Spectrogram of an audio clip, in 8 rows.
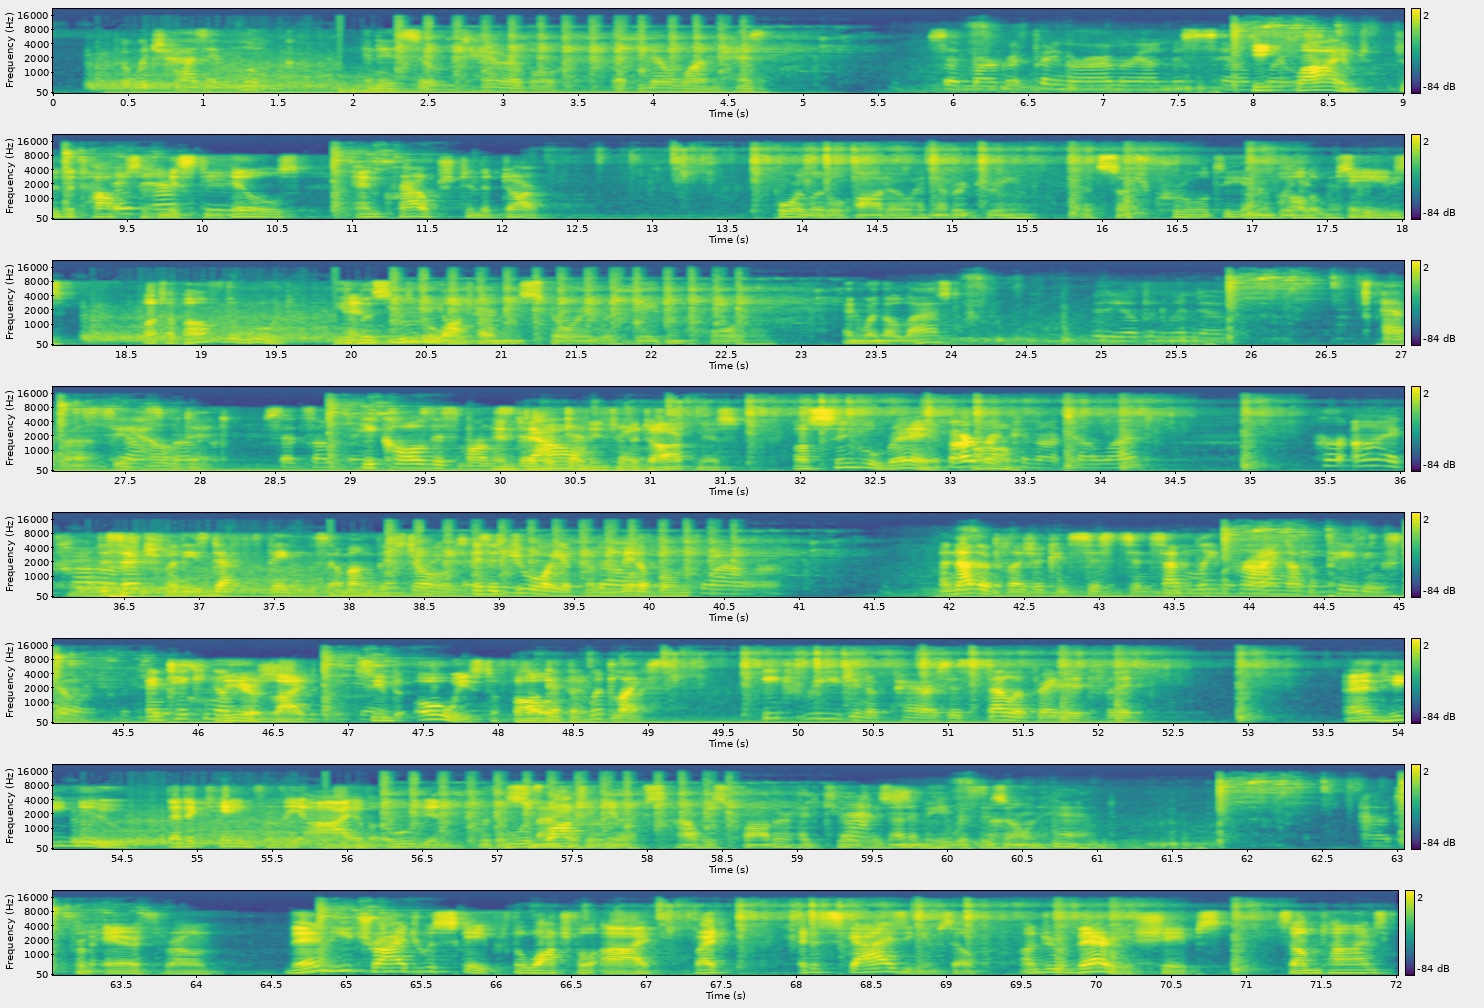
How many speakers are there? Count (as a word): four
